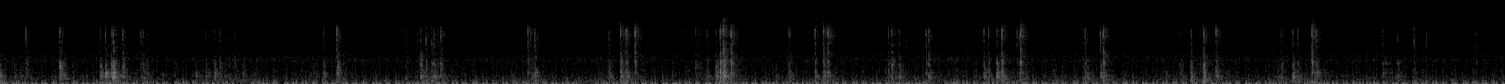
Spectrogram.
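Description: Fingertips and nails from one or both hands tap and scratch a large, solid, dark-stained wooden tabletop. Irregular, sharp, bright taps and clicks sit over a low, soft rustle of scratching. Each tap dies away quickly with almost no ring.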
